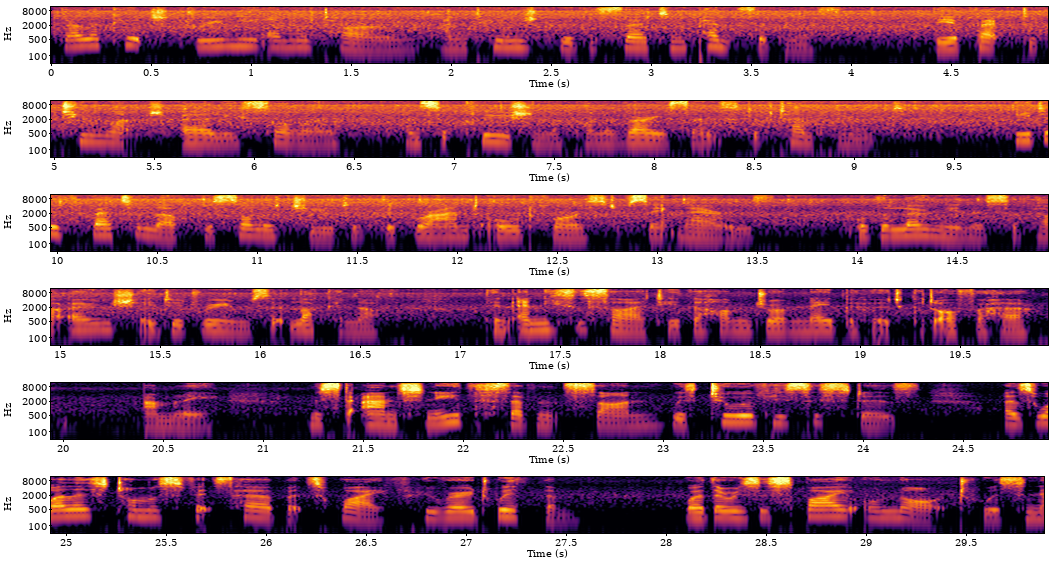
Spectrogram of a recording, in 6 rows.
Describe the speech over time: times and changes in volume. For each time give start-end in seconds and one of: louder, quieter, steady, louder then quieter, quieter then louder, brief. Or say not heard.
0.0-29.8 steady.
